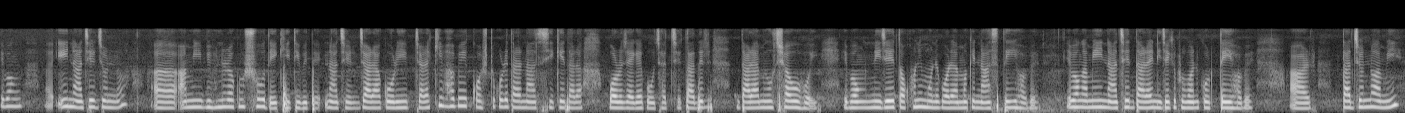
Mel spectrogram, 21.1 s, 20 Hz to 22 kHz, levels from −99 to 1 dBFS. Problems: background sounds at intervals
